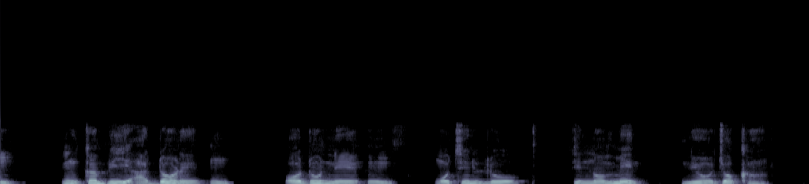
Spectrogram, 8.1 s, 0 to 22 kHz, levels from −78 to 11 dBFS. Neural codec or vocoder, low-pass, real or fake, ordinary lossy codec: none; 7.2 kHz; real; none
